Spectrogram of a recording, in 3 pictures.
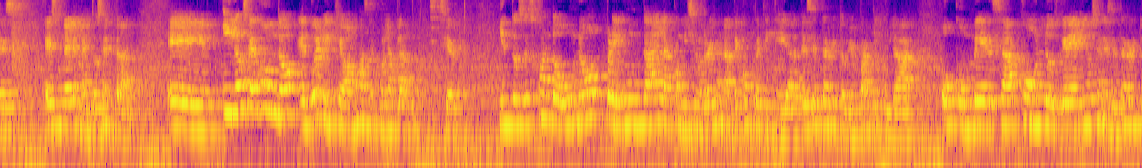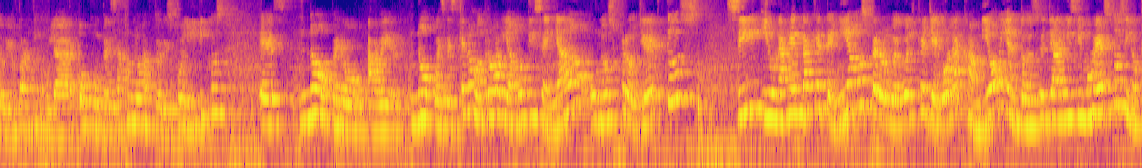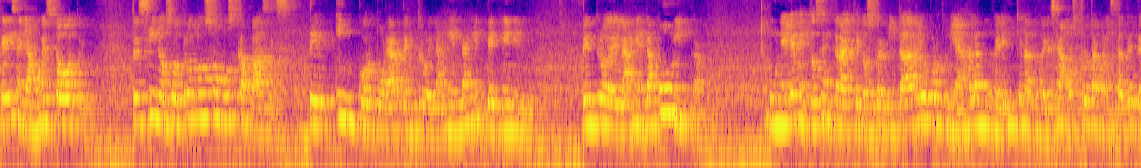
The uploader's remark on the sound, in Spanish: Este podcast es el audio editado de un conversatorio. En el marco de la Semana por la Democracia en la Universidad Icesi.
